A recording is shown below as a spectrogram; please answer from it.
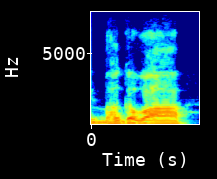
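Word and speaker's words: Bhagavā: If you want to try and pronounce it as close as possible to how the Buddha might have pronounced it, say Bhagawa and Sugdho.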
